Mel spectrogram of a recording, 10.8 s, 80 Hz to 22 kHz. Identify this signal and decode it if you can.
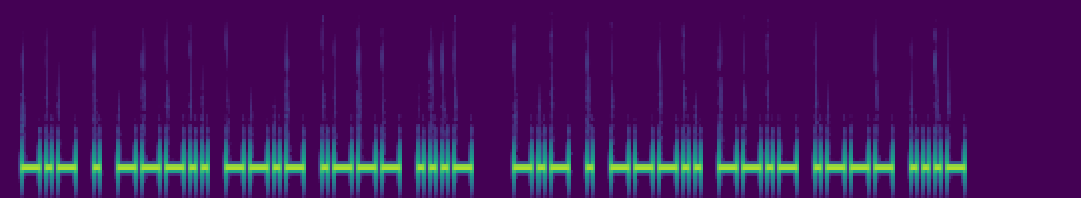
Morse code, heard as a keyed tone, about 20 wpm, 690 Hz. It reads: KE8QJV KE8QJV
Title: POTA QSO Practice - 20wpm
